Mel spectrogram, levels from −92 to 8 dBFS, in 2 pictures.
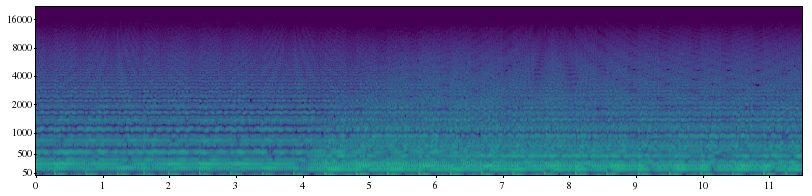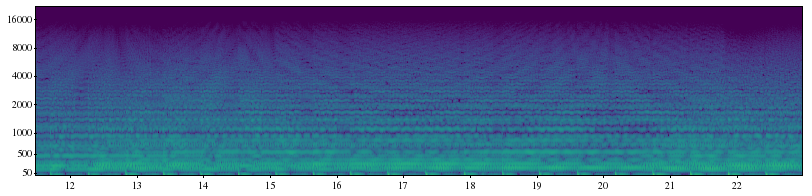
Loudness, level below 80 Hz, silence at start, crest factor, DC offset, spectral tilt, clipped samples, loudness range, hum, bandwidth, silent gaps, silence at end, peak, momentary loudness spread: -34 LUFS; -48 dBFS; 0 s; 14 dB; under 0.1%; -6.5 dB/octave; under 0.1%; 2 LU; none; 15 kHz; none; 0 s; -18 dBFS; 4 LU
